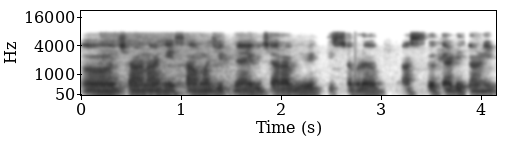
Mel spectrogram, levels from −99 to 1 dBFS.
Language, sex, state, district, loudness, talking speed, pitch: Marathi, male, Maharashtra, Dhule, -16 LUFS, 145 wpm, 110 Hz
